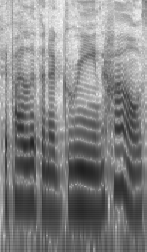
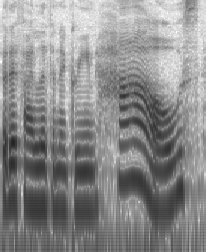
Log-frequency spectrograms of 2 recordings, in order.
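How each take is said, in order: First: The stress is on the first part, green. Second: The stress is on the second part, house. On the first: It is a glass building for growing plants. "it means a place with all the plants" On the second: It is a house that is green in color.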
